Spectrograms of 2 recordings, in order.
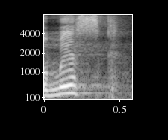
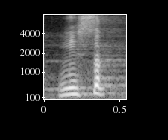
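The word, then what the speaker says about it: مسك: kan sebagian belum bisa jadi bacanya khitamuhu misek gitu khitamuhu misek nah gitu kan Kalau sebenarnya khitamuhu misk misk gitu ya tapi enggak bisa nih susah baca misk jadinya misk gitu oke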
